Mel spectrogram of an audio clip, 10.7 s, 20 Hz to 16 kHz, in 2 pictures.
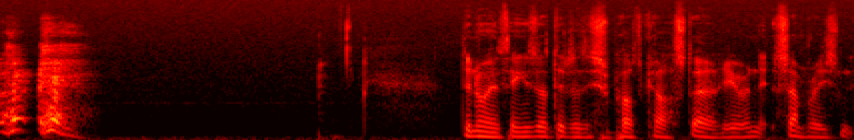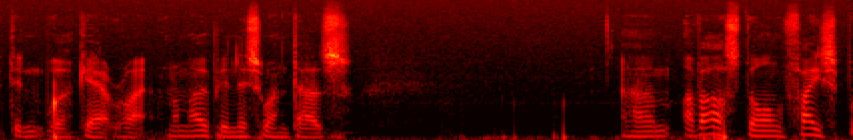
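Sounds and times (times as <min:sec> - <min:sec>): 
person coughing: 0:00.0 - 0:00.6
speech: 0:02.9 - 0:07.6, 0:09.2 - 0:10.6.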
